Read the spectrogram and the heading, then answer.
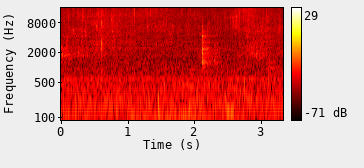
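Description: Tofu sizzles steadily as it fries in a frying pan, its second side browning after being flipped, a constant hiss of crackling oil with a few sharper pops, with no talking.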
